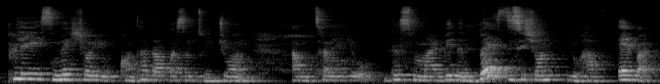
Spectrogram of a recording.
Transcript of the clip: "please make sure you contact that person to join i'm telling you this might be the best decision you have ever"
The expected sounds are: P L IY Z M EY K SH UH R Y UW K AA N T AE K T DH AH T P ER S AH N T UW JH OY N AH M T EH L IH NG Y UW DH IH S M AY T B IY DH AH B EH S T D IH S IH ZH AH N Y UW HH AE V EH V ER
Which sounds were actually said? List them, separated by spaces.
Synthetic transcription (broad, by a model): P L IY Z M EY K SH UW Y UW K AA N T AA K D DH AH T P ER S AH N T UW JH OY N AH M T EH L IH NG Y UW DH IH S M AY T B IY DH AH B EH S T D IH S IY SH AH N Y UW HH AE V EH V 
